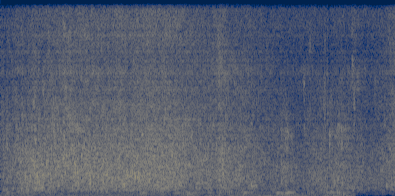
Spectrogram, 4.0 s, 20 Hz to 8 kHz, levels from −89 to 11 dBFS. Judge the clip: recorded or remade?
remade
